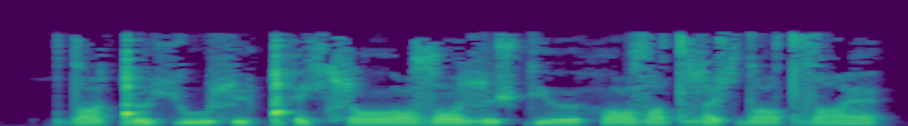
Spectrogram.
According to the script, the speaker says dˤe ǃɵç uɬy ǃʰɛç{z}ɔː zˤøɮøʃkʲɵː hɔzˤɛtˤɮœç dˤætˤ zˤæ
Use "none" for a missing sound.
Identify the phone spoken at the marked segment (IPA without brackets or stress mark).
ɬ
